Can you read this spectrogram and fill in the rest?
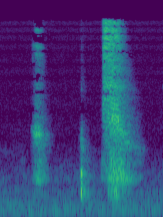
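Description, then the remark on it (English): A single loud sneeze caused by allergies: a short sharp intake of breath, then an explosive burst of air that trails off, with no talking. “Fuck allergies, guys. I've been taking Zyrtec every day and I still sneeze.”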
